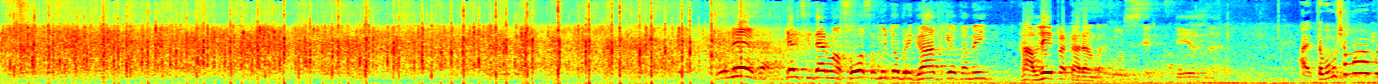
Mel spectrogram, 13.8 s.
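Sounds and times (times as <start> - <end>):
audience applause: 0.0 - 8.2
speech: 7.8 - 12.3, 13.0 - 13.7.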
